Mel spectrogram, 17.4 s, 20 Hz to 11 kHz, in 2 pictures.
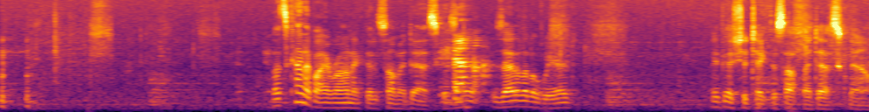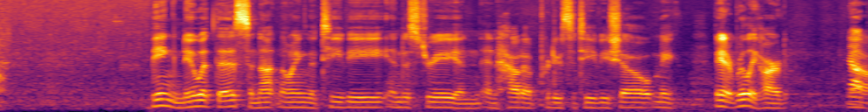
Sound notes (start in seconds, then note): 0.0 laughing; 4.4 woman laughing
